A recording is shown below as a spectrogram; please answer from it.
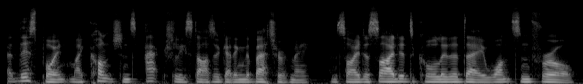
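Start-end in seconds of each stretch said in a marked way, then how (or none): none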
